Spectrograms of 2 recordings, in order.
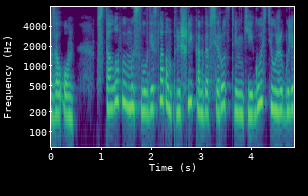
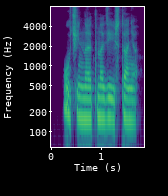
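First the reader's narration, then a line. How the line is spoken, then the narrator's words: Serious tone. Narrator (Russian): серьезным тоном проговорил Владислав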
